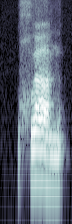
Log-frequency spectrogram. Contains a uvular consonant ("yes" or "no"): yes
